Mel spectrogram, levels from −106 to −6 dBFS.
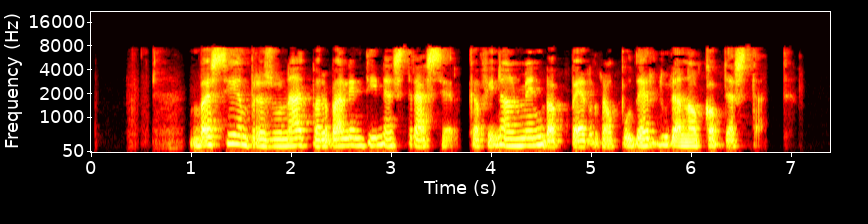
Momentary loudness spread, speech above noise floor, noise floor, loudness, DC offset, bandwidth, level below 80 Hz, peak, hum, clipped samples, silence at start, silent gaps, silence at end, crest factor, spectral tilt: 7 LU; 41 dB; -59 dBFS; -18 LUFS; under 0.1%; 8 kHz; -60 dBFS; -2 dBFS; none; under 0.1%; 1 s; 3.74-3.78 s; 0.45 s; 18 dB; -3 dB/octave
